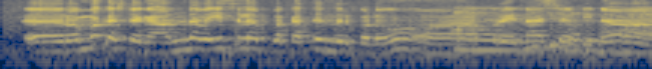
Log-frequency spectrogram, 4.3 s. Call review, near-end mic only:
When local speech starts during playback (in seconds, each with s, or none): 3.0 s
